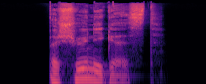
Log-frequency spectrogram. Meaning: second-person singular subjunctive I of beschönigen
- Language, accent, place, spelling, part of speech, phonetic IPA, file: German, Germany, Berlin, beschönigest, verb, [bəˈʃøːnɪɡəst], De-beschönigest.ogg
